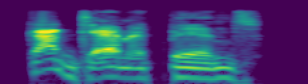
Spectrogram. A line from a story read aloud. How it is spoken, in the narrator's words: he growled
